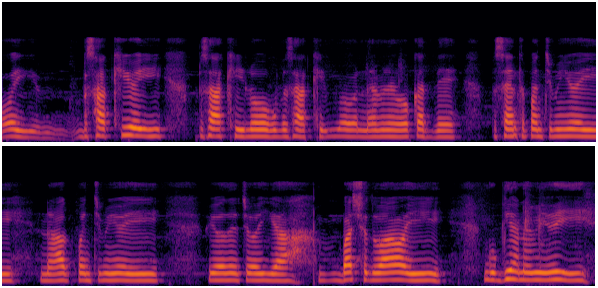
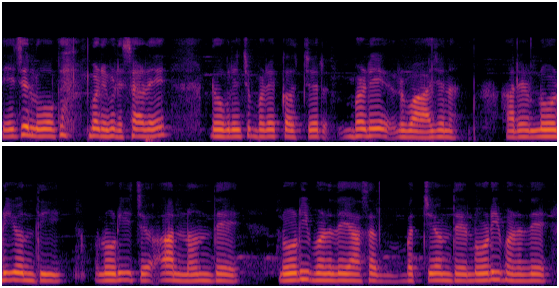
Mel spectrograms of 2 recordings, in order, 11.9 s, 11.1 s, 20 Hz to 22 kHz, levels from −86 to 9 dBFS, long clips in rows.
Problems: background sounds at intervals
